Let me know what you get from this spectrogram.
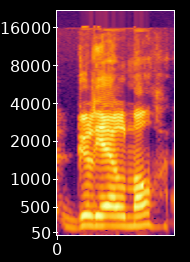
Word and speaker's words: Guglielmo: But Vicario, yeah, Guglielmo, as he told us to pronounce it on his little video he did, it's got everything about him to be a success.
